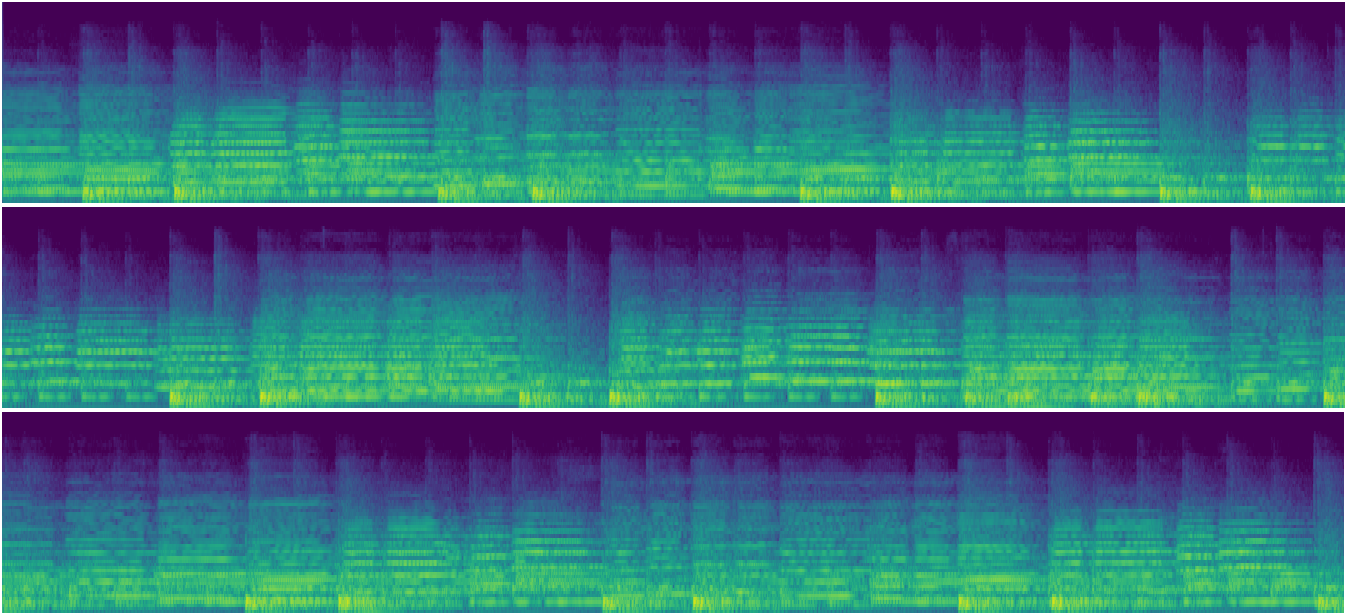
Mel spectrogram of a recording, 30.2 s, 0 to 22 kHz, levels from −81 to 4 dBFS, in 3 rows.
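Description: Nothing stood out as a technical fault on listening to this recording.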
